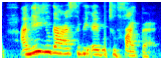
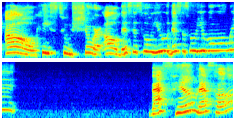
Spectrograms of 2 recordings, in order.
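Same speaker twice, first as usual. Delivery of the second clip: mock judgmental relative; 4 semitones higher than usual. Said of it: "your family members say".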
